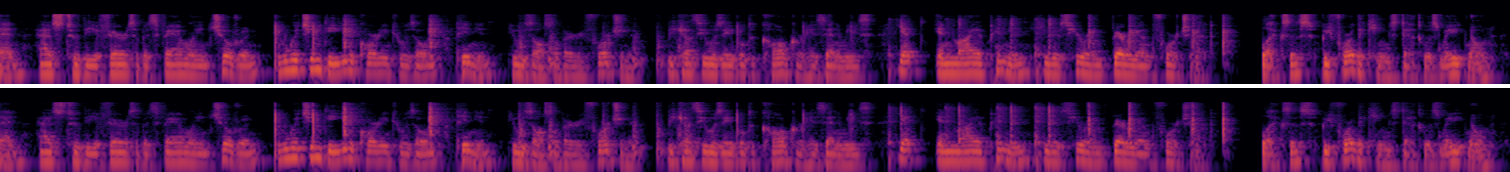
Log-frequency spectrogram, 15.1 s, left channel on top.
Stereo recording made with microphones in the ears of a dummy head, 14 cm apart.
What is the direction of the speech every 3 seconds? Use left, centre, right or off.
left, centre, centre, left, left.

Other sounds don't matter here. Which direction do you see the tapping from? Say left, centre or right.
right.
